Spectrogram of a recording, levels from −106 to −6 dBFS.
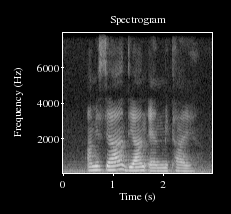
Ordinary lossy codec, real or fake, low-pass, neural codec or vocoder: none; real; none; none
